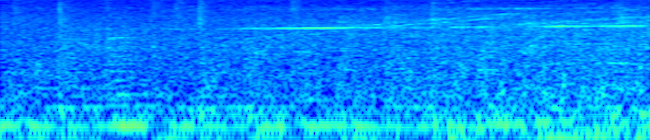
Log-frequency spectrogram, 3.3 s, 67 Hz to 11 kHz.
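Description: A jet aircraft flies by in Just Cause 2, a steady roaring engine drone with a faint rising whine, heard alone for a few seconds.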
